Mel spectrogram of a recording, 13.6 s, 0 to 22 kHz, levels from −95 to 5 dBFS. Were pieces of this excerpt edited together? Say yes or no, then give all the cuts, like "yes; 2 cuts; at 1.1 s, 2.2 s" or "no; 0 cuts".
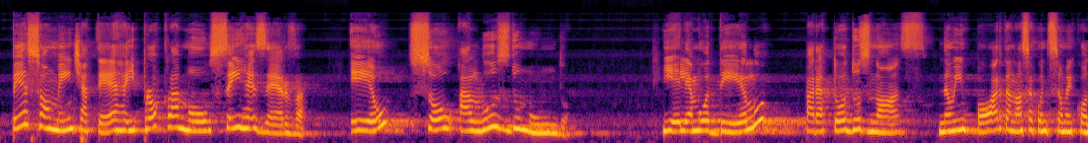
yes; 2 cuts; at 8.1 s, 11.7 s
